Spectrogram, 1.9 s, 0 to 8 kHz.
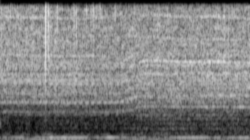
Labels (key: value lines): label: anthrophony, boat engine
recorder: SoundTrap 500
